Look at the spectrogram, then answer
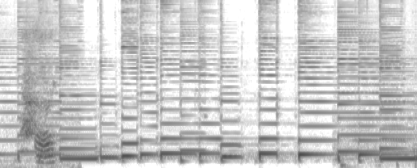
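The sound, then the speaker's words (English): A dog barks over and over, a steady run of loud, drawn-out, almost howling yelps that rise and fall in pitch, with no one talking. “Barking dog aside, and I knew he would make a cameo”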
